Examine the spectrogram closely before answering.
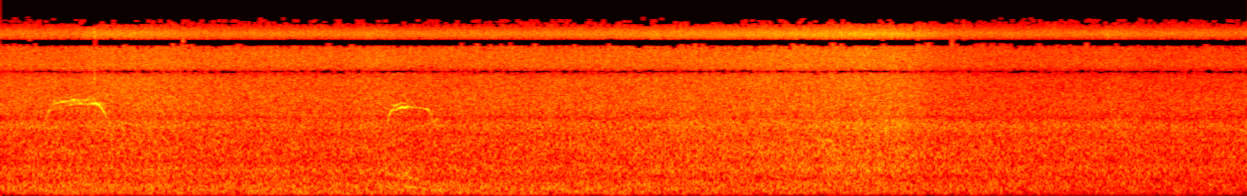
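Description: Ocean waves crash and roar steadily close by.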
